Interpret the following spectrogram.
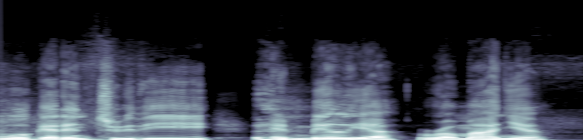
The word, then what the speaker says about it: Romagna: We'll talk about a little bit of news today, and we'll get into the Emilia Romagna. You got to say it like lasagna.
